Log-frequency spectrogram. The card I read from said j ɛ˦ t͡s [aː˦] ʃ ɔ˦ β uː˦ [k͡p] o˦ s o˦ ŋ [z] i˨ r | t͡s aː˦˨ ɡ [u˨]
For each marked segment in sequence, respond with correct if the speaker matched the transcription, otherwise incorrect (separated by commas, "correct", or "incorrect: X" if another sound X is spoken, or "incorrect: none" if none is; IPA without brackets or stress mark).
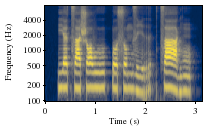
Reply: incorrect: a˦, correct, correct, incorrect: ũ˨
